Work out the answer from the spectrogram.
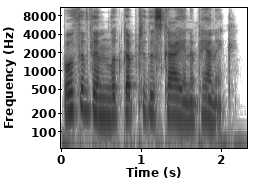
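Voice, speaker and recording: A woman's voice: on the low side, fairly even intonation, fairly quick, creaky, a bit bright. A woman narrating a scripted story in the third person.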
